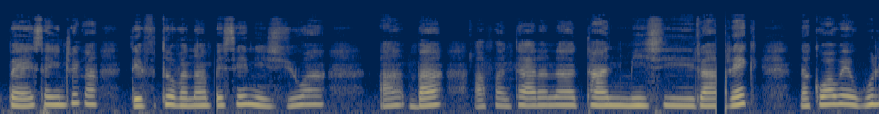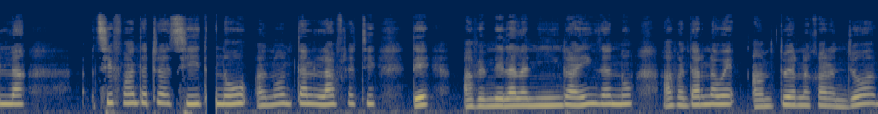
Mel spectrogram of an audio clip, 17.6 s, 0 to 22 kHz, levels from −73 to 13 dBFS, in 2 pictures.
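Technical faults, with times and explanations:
2.14–2.17 s, 7.15–7.26 s and 10.85–10.95 s: digital broadcast dropout. The receiver stopped getting valid frames and muted until clean ones returned, so the speech cuts or quickly fades to silence for about 24 ms, then twice for about 96 ms, consistent with one and four lost frames. The missing audio is gone.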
